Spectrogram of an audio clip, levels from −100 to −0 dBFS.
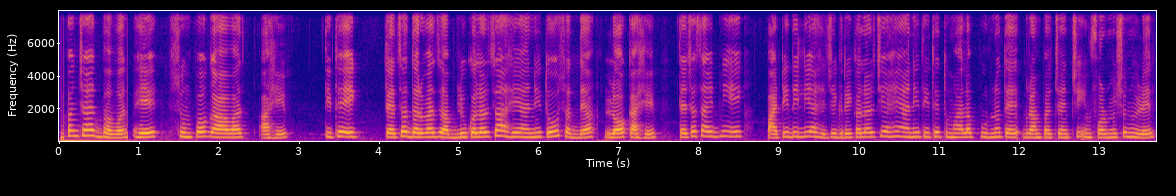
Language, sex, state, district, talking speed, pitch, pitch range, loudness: Marathi, male, Maharashtra, Chandrapur, 160 wpm, 255 Hz, 240-280 Hz, -21 LUFS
